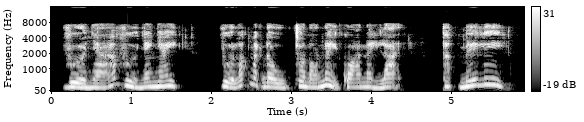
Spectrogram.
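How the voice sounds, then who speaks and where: The voice has lively intonation and a playful, warm tone. It moves at a fairly slow pace and sounds somewhat breathy. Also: woman, long, frequent pauses, very even loudness. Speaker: audiobook narrator. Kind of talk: audiobook reading of a novel, narrated in first person as a dog. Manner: storytelling, playful and humorous, with a warm, expressive tone.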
